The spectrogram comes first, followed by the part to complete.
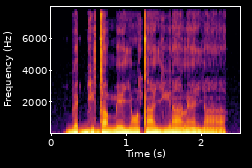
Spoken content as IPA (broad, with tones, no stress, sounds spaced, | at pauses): b ɛ˧ ɡ͡b i˦ d a˦˨ m e˧ j ɔ̃˧ t ã˦ j i˦ ɾ ã˦ l ɛ̃˧ j ã˨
